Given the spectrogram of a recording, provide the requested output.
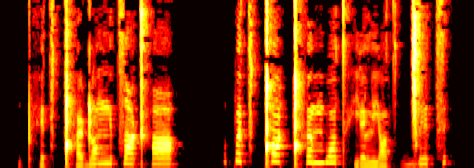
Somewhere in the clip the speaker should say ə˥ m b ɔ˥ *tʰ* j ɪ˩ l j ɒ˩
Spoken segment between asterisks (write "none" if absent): tʰ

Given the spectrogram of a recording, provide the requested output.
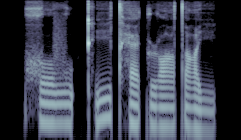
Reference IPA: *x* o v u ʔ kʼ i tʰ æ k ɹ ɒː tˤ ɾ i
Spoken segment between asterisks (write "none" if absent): x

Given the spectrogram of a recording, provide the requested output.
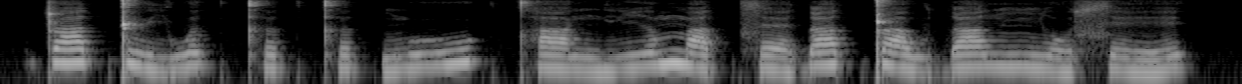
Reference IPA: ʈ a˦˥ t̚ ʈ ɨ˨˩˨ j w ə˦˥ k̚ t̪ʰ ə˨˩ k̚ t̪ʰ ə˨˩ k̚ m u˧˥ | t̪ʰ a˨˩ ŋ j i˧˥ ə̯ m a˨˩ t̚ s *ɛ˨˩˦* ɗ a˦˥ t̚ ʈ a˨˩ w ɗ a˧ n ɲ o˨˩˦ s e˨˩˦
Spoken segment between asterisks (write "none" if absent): ɛ˨˩˨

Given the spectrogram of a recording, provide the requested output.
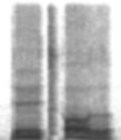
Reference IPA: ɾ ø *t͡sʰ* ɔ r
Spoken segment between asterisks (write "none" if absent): t͡sʼ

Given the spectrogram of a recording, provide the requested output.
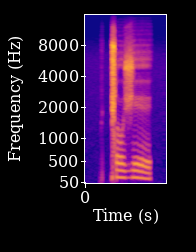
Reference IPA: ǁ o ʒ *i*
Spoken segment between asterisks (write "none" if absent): ɪ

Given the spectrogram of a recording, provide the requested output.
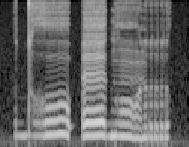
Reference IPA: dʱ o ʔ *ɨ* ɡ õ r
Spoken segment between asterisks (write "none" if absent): ɛ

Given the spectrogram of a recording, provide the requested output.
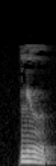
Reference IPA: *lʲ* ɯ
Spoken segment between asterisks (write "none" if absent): lʲ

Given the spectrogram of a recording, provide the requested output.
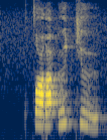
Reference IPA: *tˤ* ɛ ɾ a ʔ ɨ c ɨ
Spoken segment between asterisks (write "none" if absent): tˤ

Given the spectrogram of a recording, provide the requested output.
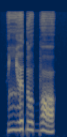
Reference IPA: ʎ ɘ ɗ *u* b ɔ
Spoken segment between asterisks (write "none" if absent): o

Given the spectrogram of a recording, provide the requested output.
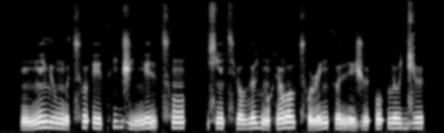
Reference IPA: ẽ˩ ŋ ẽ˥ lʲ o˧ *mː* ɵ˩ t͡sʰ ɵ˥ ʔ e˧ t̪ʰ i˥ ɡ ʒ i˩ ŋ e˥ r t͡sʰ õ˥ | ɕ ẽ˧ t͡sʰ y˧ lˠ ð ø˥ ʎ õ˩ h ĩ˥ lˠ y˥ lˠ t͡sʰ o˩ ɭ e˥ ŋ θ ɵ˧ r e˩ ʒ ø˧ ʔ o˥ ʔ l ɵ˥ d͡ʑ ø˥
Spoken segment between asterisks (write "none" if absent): ŋ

